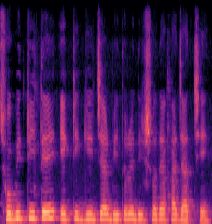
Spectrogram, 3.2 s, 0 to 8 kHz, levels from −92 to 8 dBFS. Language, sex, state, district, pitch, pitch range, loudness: Bengali, female, West Bengal, Alipurduar, 205 Hz, 190-225 Hz, -15 LUFS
